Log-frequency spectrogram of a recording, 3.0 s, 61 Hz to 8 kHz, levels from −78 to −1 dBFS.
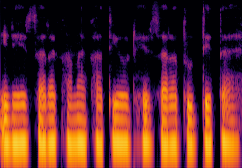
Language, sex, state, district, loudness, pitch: Hindi, male, Bihar, Jamui, -19 LUFS, 125 Hz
